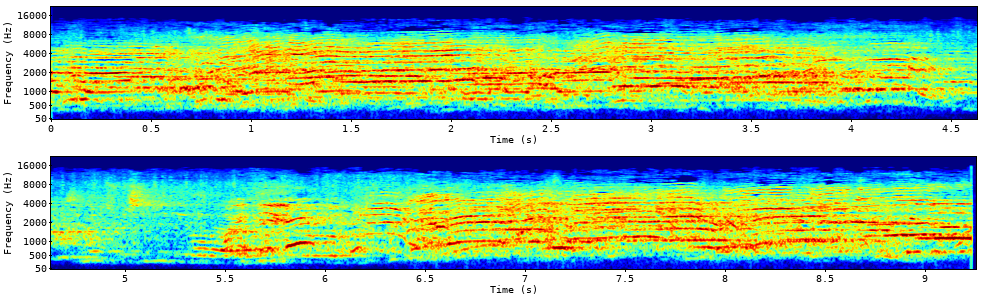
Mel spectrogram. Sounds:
speech

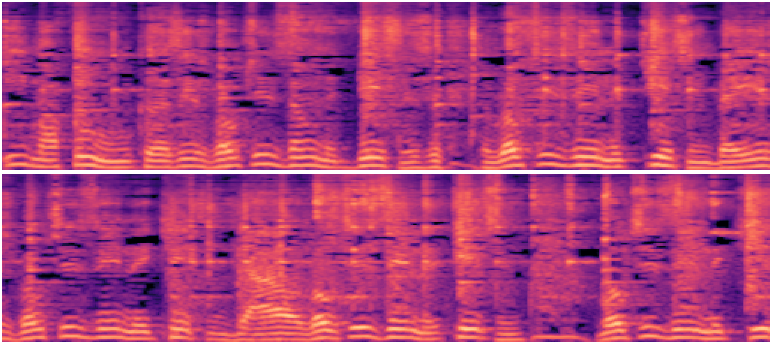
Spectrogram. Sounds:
music, male singing

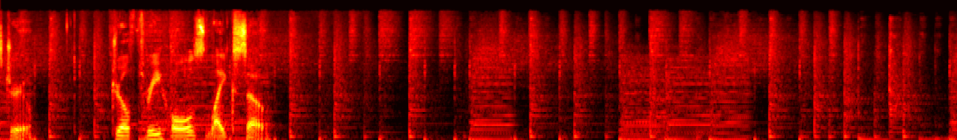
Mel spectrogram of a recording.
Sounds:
speech, music

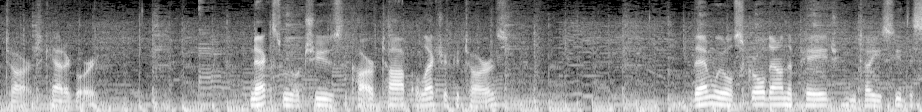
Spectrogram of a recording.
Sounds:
musical instrument, guitar, music, plucked string instrument, speech

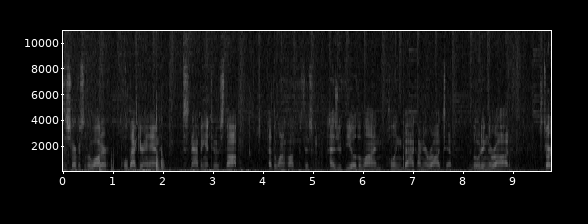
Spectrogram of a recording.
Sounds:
music, speech

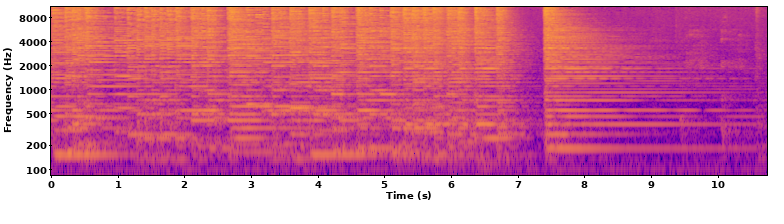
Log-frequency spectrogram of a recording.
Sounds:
playing harpsichord, music, harpsichord, piano, musical instrument

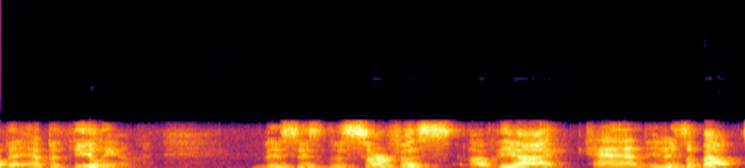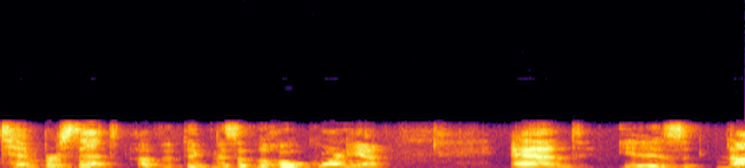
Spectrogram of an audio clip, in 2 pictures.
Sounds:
speech

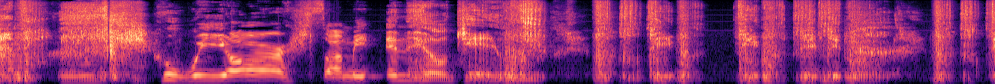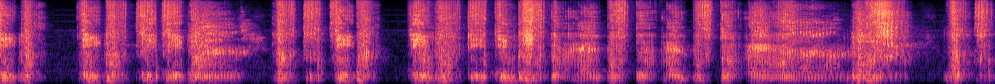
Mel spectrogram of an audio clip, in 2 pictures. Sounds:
beatboxing

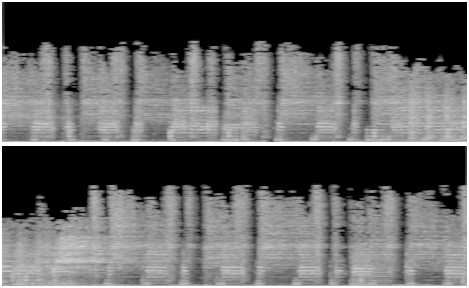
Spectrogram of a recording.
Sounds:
music, blues

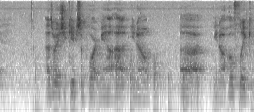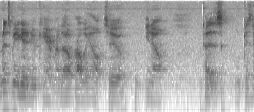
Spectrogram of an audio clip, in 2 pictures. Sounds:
speech, inside a small room

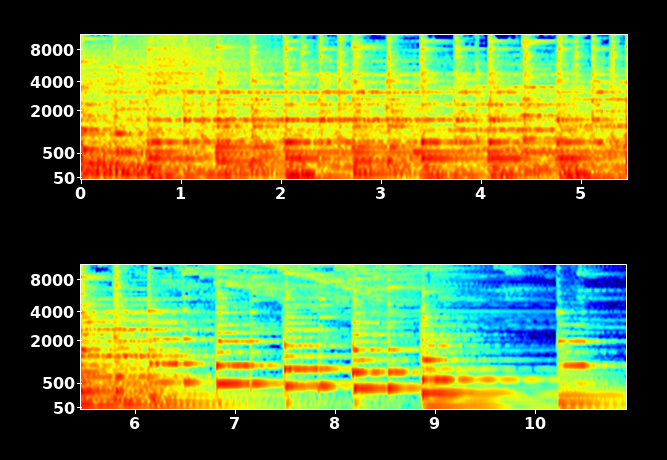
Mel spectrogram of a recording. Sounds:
music, music for children

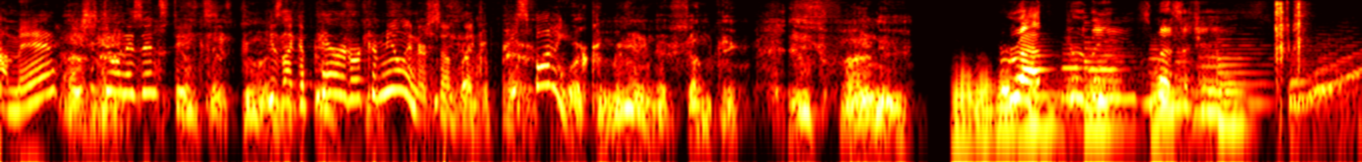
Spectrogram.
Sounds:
music, speech, inside a small room

